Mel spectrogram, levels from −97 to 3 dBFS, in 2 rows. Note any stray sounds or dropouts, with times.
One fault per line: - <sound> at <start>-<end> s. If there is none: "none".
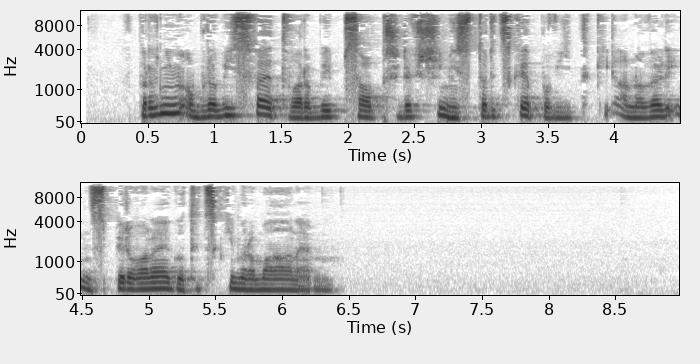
none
